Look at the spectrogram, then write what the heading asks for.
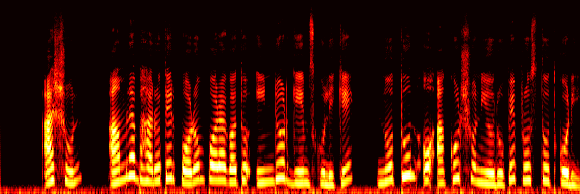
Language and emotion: Bengali, neutral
